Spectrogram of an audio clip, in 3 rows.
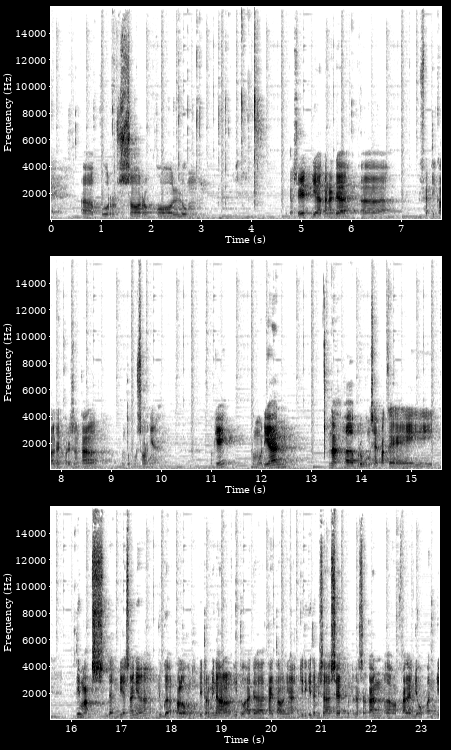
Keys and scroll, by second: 0.0-4.4 typing, 5.9-6.6 typing, 8.0-9.3 typing, 22.5 o, 23.2 Return.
